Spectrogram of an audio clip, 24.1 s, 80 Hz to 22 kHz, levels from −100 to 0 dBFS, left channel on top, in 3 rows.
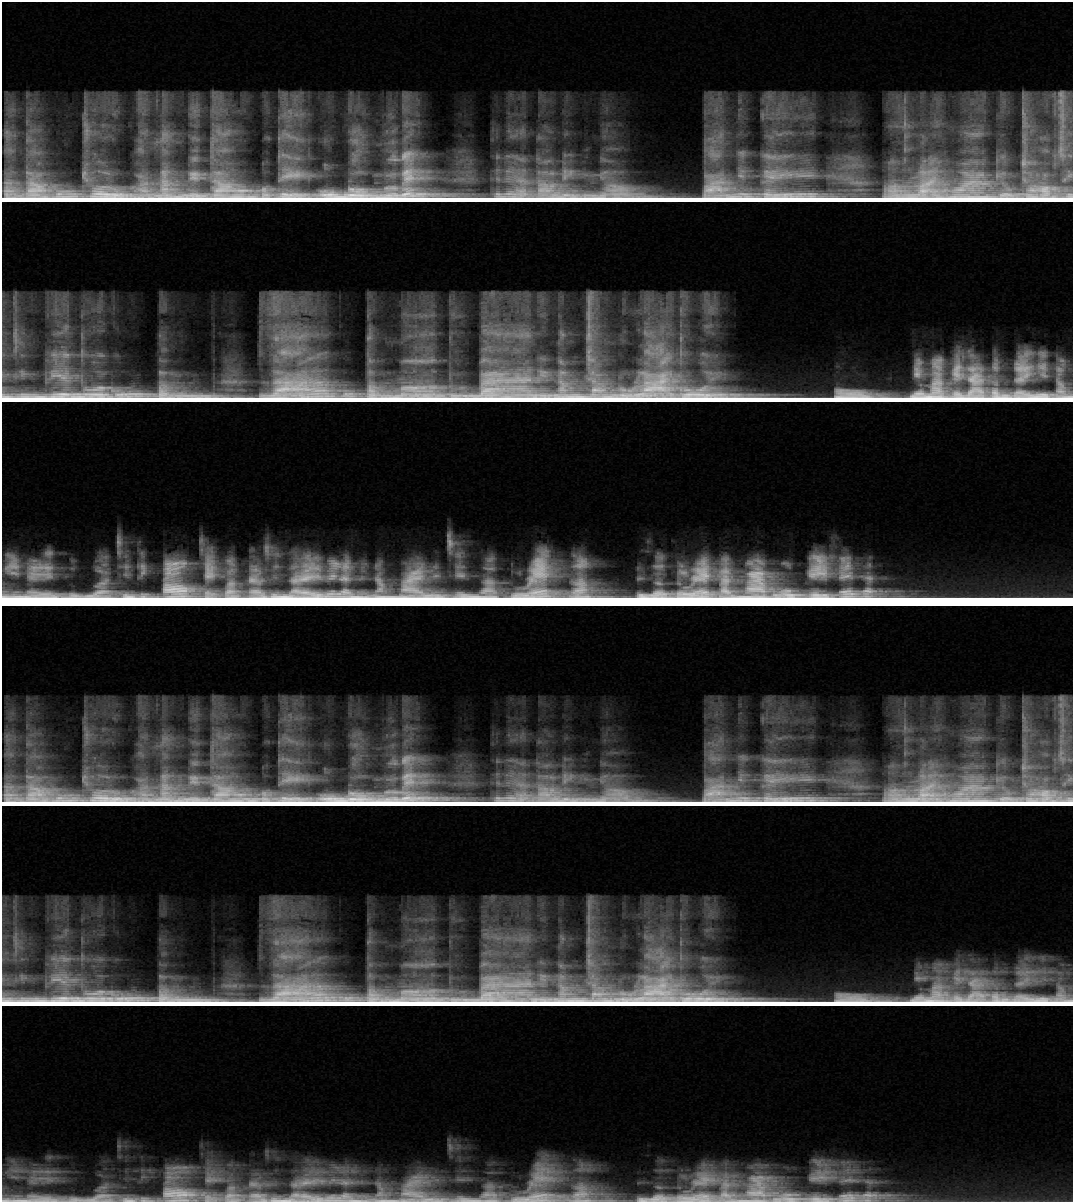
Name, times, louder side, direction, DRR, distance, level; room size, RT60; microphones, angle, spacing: voice 1, 0.0-4.9 5.2-13.5, left 1 dB, 15° left, 8 dB, 0.9 m, -27 dB
voice 2, 14.8-20.5 20.8-22.6, left 5 dB, 70° left, 14 dB, 0.5 m, -27 dB
19.0 x 10.5 x 3.3 m, 0.80 s
head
